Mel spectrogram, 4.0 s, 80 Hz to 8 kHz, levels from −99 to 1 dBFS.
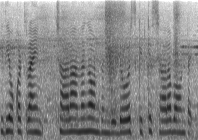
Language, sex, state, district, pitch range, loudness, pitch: Telugu, female, Andhra Pradesh, Manyam, 245-265 Hz, -18 LUFS, 255 Hz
